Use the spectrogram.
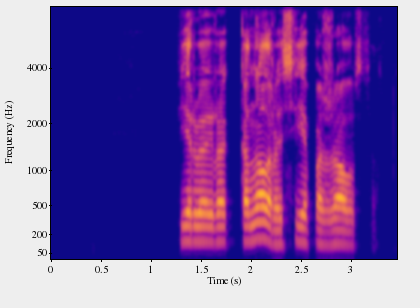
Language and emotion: Russian, neutral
